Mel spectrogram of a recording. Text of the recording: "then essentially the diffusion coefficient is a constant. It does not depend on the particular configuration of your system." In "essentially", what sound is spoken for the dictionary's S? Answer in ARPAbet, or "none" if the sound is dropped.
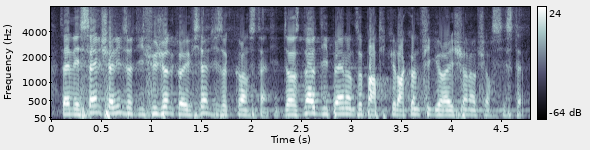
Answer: S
